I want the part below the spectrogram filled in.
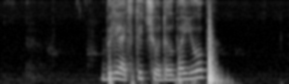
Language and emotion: Russian, angry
